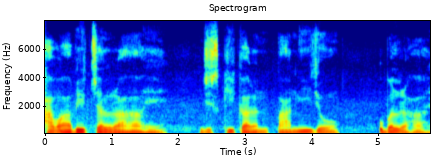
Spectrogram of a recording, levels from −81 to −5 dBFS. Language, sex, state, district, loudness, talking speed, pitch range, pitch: Hindi, male, Arunachal Pradesh, Lower Dibang Valley, -17 LUFS, 125 wpm, 95-110 Hz, 100 Hz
